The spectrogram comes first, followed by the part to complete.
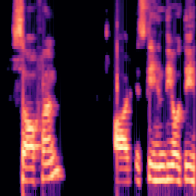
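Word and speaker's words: soften: अगला शब्द है एस ओ एफ टी ई एन इसे पढ़ा जाएगा सोफन और इसकी हिंदी होती है नरम करना।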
